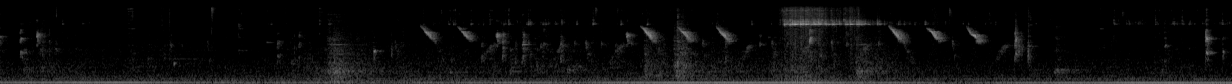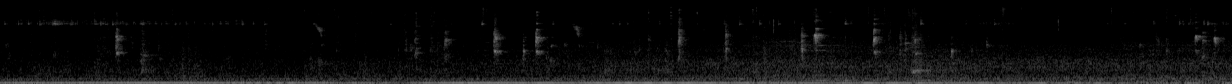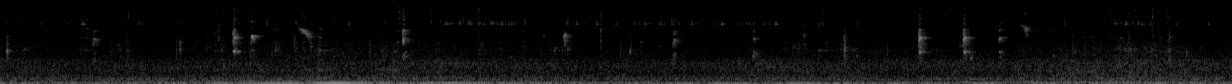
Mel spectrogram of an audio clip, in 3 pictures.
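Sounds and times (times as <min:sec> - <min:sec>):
small metal bells tinkling: 0:04.2 - 0:09.8, 0:11.0 - 0:15.6, 0:18.0 - 0:33.0, 0:34.5 - 0:36.9.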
